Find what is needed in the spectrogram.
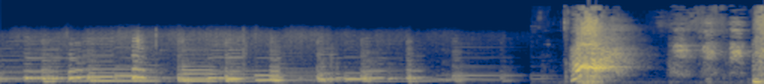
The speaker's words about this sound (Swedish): En hund, eller var det du som nös där? Nej, det var jag som nös. Jag tänkte, jäklar, om man skaffat Doberman eller något. Jag är ökänd för mina enorma nysningar.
